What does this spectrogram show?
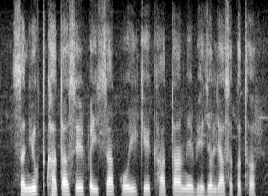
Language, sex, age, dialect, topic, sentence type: Bhojpuri, female, 18-24, Western, banking, question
